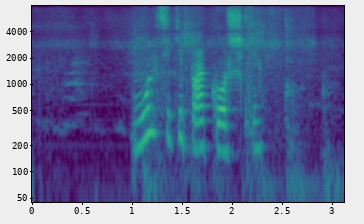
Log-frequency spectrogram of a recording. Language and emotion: Russian, neutral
